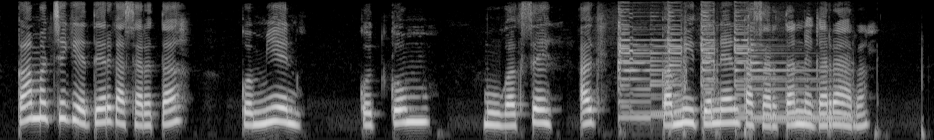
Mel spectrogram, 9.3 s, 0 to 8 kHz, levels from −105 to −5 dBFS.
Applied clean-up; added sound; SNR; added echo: none; Electric guitar; 10 dB; none.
